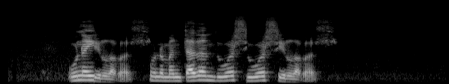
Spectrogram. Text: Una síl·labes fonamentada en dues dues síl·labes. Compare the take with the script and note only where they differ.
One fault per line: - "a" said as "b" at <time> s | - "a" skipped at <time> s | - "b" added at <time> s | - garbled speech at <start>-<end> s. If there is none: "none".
none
